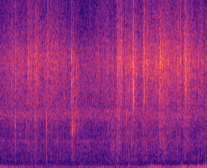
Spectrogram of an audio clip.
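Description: Uneven low rumble on the microphone of a handheld camera outdoors, with scattered light clicks and rustles. One short high squeak, likely from one of the young macaques, comes about one and a half seconds in.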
